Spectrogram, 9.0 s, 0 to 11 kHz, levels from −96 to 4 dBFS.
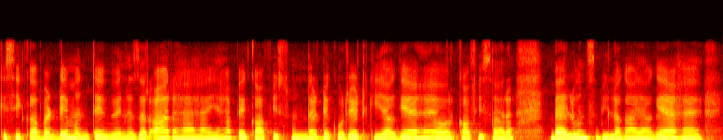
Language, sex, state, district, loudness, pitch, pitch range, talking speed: Hindi, female, Jharkhand, Garhwa, -16 LUFS, 225 Hz, 220-245 Hz, 165 wpm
